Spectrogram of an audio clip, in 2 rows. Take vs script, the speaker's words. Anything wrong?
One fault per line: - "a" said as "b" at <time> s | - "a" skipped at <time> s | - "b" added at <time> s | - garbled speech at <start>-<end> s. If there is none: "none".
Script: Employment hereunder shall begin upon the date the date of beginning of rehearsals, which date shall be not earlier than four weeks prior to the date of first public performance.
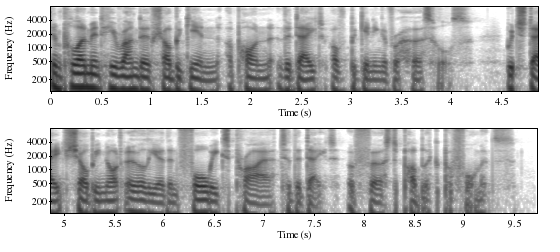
- "the date" skipped at 2.8 s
